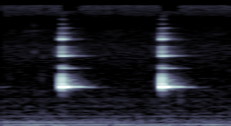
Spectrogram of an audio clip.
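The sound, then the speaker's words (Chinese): Two crisp, pitched metronome clicks, set to sixty beats per minute for guitar rhythm practice, evenly spaced about half a second apart, sound alone over a faint low hum, each sharp at the onset and quickly fading. “那因为现在速度很慢，我现在速度才设定六十，所以你可能觉得听八 bit 还还蛮舒服的，可是建议啦，还是要听回四 bit，就是一拍一个声音这样子。”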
